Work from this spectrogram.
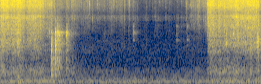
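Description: Frozen butter and olive oil sizzling in a pan, a steady soft hiss that dips quieter midway, with a few light clinks of a utensil against the pan.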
